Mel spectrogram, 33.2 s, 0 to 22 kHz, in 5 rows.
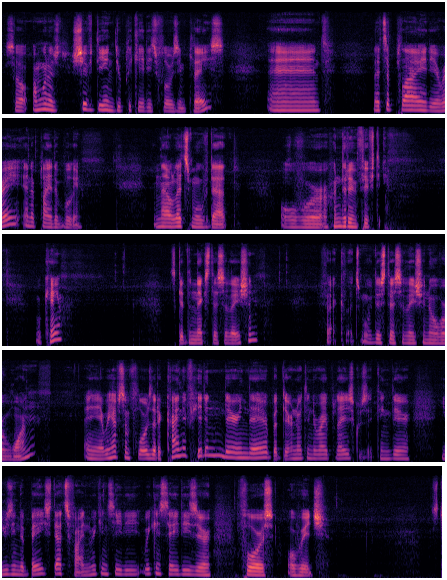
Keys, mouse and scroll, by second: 0.4-1.5 scroll down 2, 1.5 shift+d, 4.5-5.7 scroll down 2, 5.7-9.1 drag, 12.8-15.1 scroll down 2, 15.1 click, 17.5 click, 18.4 click, 19.3-20.3 scroll down 3, 20.3 click, 22.4 click, 28.0 click, 28.3-31.2 drag.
